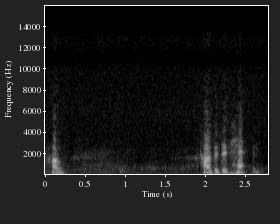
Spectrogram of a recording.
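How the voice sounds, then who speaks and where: Bitter frontier daughter, muffled old radio. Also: female voice, lowish voice, steady tone, slow. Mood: bitter, accusing. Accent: American. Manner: curt, accusing, questioning. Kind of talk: old-time radio western acting. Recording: dull, noisy vintage radio recording.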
